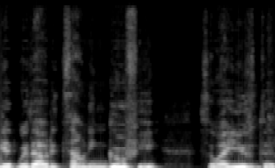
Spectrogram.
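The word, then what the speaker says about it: גוף: it without it sounding goofy so i used the letter u so it's pronounced goof goofy's body so root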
